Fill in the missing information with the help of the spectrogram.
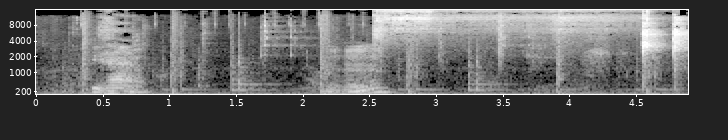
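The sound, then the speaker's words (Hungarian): A steady, airy hiss comes in about halfway through and carries on to the end, sitting beneath people talking, with a few light clinks and knocks scattered throughout. “Ez már a második sziszegés, amit ma hallunk.”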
